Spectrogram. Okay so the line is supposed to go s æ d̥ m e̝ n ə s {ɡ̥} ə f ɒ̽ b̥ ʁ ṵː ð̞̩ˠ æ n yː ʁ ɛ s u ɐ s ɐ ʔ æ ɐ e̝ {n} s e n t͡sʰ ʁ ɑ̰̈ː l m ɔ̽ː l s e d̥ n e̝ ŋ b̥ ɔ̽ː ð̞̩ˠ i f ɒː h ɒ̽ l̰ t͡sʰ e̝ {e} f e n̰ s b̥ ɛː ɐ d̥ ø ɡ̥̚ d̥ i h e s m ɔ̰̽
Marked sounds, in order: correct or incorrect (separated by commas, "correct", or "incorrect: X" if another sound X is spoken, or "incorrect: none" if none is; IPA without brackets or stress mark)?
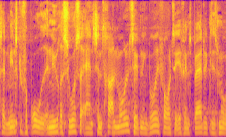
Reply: correct, correct, correct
